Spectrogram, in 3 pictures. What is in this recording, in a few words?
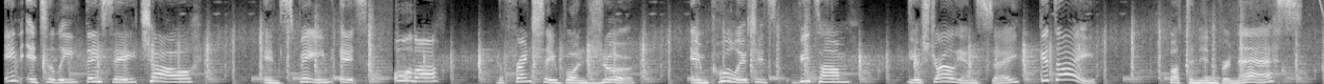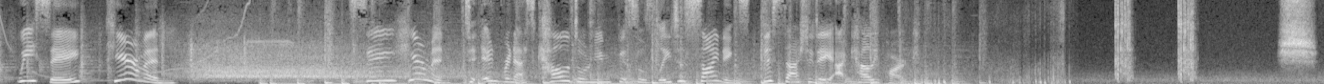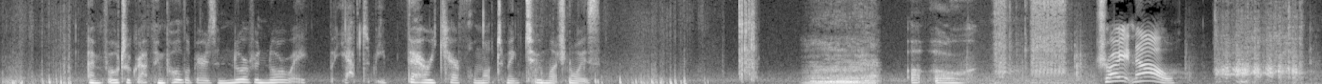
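Young Scottish Voiceover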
